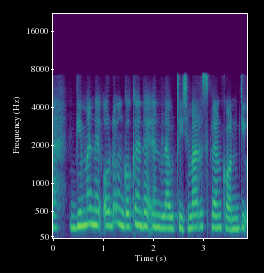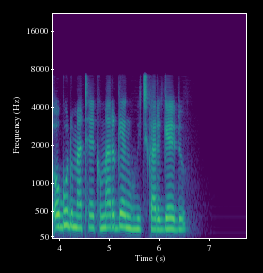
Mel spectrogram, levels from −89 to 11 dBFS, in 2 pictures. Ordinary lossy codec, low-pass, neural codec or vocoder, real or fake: none; 7.2 kHz; codec, 16 kHz, about 1 kbps, DyCAST, with the encoder's durations; fake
